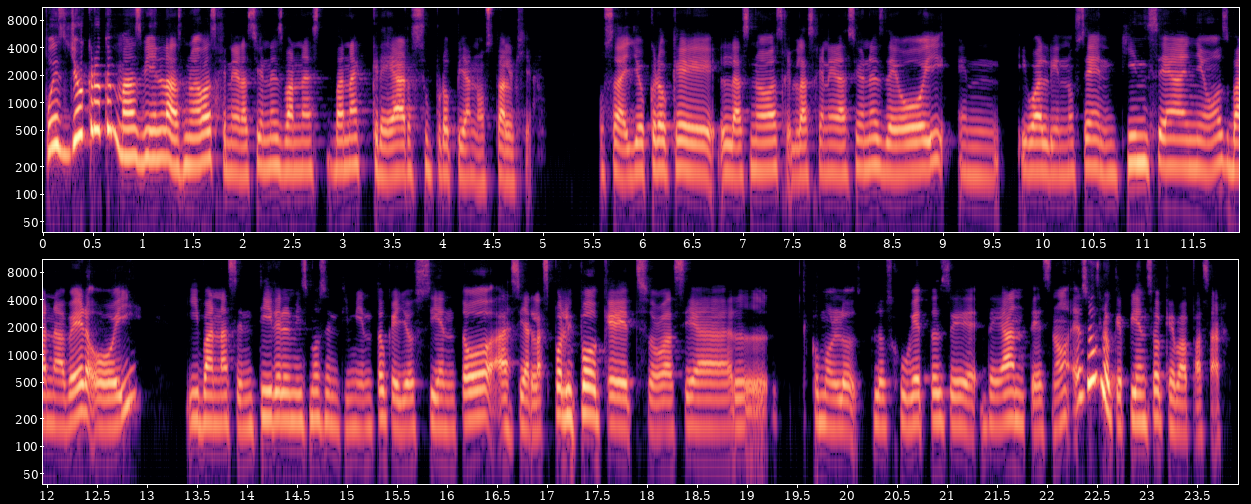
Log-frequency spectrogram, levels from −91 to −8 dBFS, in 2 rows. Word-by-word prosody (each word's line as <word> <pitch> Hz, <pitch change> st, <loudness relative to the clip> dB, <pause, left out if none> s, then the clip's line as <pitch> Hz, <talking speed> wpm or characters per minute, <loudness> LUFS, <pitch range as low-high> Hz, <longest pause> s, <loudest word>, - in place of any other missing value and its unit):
Pues, 310 Hz, -2 st, +5 dB
yo 415 Hz, -, +11 dB
creo -, -, +8 dB
que -, -, +6 dB
más 260 Hz, -4 st, +7 dB
bien 245 Hz, +1 st, +2 dB
las 200 Hz, -5 st, +6 dB
nuevas 215 Hz, +4 st, +3 dB
generaciones 190 Hz, +1 st, -4 dB
van 185 Hz, 0 st, 0 dB
a 185 Hz, -, -2 dB
est 185 Hz, 0 st, -12 dB
a -, -, -18 dB
van 190 Hz, +1 st, 0 dB
a 205 Hz, 0 st, -4 dB
crear 175 Hz, -2 st, +1 dB
su 175 Hz, +1 st, -11 dB
propia 165 Hz, -2 st, -5 dB
nostalgia. 140 Hz, 0 st, -5 dB, 0.7 s
O 175 Hz, -, -14 dB
sea, 170 Hz, -2 st, -1 dB
yo 180 Hz, +2 st, -3 dB
creo 190 Hz, -1 st, +1 dB
que 180 Hz, -3 st, +1 dB
las 165 Hz, 0 st, -2 dB
nuevas 185 Hz, 0 st, 0 dB
gen 160 Hz, -, -9 dB
las 165 Hz, 0 st, -2 dB
generaciones 180 Hz, +2 st, -5 dB
de 175 Hz, -1 st, 0 dB
hoy 185 Hz, +5 st, 0 dB
en 165 Hz, -2 st, -13 dB, 0.2 s
igual, 180 Hz, -1 st, 0 dB
y 170 Hz, -, -8 dB
no 170 Hz, +1 st, -10 dB
sé, 190 Hz, +3 st, -5 dB
en 170 Hz, -2 st, -9 dB
15 215 Hz, +3 st, -1 dB
años 195 Hz, 0 st, -3 dB
van 180 Hz, -1 st, 0 dB
a 165 Hz, -, -1 dB
ver 200 Hz, +7 st, +4 dB
hoy, 180 Hz, -, +1 dB, 0.4 s
y 190 Hz, +1 st, -5 dB
van 180 Hz, -1 st, 0 dB
a 180 Hz, -, -1 dB
sentir 180 Hz, +4 st, -3 dB
el 190 Hz, -1 st, +1 dB
mismo 190 Hz, +1 st, -5 dB
sentimiento 165 Hz, 0 st, -7 dB
que 165 Hz, -4 st, -2 dB
yo 160 Hz, 0 st, -1 dB
siento 170 Hz, +5 st, 0 dB
hacia 165 Hz, 0 st, -1 dB
las 150 Hz, +1 st, -4 dB
Polly 210 Hz, -1 st, +2 dB
Pockets, 185 Hz, -8 st, +2 dB
o 155 Hz, 0 st, -3 dB
hacia 160 Hz, +1 st, -3 dB
al 170 Hz, +5 st, -5 dB, 0.4 s
como 180 Hz, -3 st, -6 dB
los 160 Hz, -1 st, -4 dB
los 170 Hz, -2 st, -5 dB
juguetes 180 Hz, +2 st, -3 dB
de 170 Hz, -4 st, -3 dB
de 170 Hz, 0 st, -6 dB
antes, 180 Hz, -5 st, -1 dB
¿no? 160 Hz, -, -5 dB
Eso 330 Hz, +10 st, +4 dB
es -, -, +1 dB
lo -, -, +8 dB
que 170 Hz, -, -1 dB
pienso 190 Hz, +1 st, -2 dB
que 170 Hz, -, -4 dB
va 150 Hz, -1 st, -1 dB
a -, -, -6 dB
pasar. -, -, -9 dB
180 Hz, 195 wpm, -22 LUFS, 165-195 Hz, 0.7 s, yo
